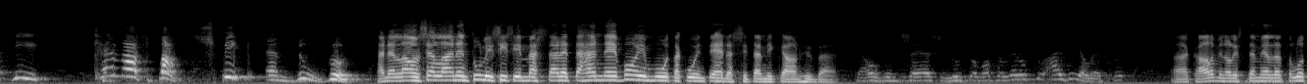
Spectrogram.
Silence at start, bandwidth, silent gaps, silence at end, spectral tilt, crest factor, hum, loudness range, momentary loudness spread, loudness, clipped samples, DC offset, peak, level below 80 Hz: 0 s; 7 kHz; none; 0 s; -8.5 dB/octave; 16 dB; none; 15 LU; 20 LU; -18 LUFS; under 0.1%; under 0.1%; -2 dBFS; -48 dBFS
